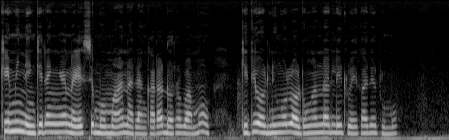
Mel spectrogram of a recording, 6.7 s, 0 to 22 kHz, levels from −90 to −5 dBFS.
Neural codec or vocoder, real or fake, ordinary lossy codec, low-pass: none; real; none; none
